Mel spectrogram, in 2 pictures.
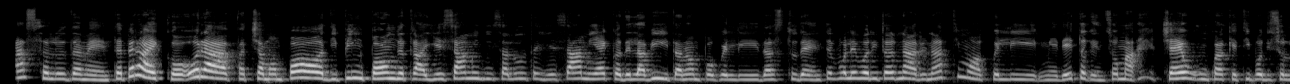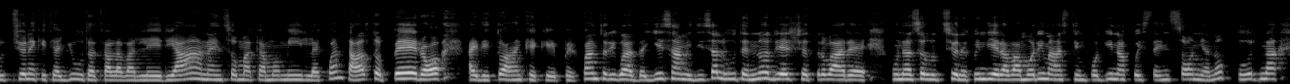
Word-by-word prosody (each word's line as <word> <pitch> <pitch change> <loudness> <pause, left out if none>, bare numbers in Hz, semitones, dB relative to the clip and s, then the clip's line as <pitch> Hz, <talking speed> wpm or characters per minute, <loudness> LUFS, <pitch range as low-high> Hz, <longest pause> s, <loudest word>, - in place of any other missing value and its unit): Assolutamente, 255 -7 0
però 385 +2 +6
ecco 275 -6 +5
ora 300 -6 +8
facciamo 245 0 -1
un 235 -1 -1
po' 295 -1 +8
di 235 +1 -3
ping 290 +2 +3
pong 265 0 +6
tra 250 -3 +1
gli 225 +2 -2
esami 270 +3 0
di 255 0 -6
salute 255 +1 -6
e 245 - -8
gli 225 - -7
esami 255 +2 -1
ecco 255 -1 0
della 230 0 +2
vita, 255 -2 +1
no. 235 - -2
Un 235 -1 -4
po' 225 -1 -3
quelli 220 0 -4
da 225 +1 -2
studente, 225 +1 -4
volevo 275 +1 0
ritornare 270 -2 +1
un 235 - -5
attimo 300 0 -4
a 235 0 -6
quelli 230 -2 -5
Mi 205 +2 -9
hai 200 - -7
detto 255 +5 -1
che 220 - -7
insomma 225 +3 -3 0.2
c'è 270 0 +5
un 250 -5 0
qualche 240 -1 -3
tipo 235 0 -2
soluzione 220 +2 -4
che 220 -2 -8
ti 215 - -9
aiuta 215 +1 -4
tra 205 0 -4
la 200 0 -2
valeriana, 200 +5 -2
insomma, 220 -1 -5
camomilla 210 -1 -4
e 190 - -11
quant'altro, 235 -3 -3
però 255 -3 +6 0.3
hai 215 -1 -1
detto 200 +3 -4
anche 215 -1 -3
che 200 -1 -6
per 190 -1 -9
quanto 260 +2 -1
riguarda 225 -4 -1
gli 200 +5 -6
esami 255 -3 -1
di 215 +1 -7
salute 250 -2 -2
non 270 +5 0
riesci 240 0 +1
a 225 - -3
trovare 215 -3 0 0.3
una 235 0 0
soluzione, 230 -2 -2
quindi 245 +1 -1
eravamo 225 -1 +1
rimasti 230 -2 -3
un 210 - -5
pochino 220 +3 -4
a 225 - -5
questa 215 -1 -8
insonnia 220 0 -5
notturna, 255 -1 -5
235 Hz, 185 wpm, -23 LUFS, 220-260 Hz, 0.3 s, ora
